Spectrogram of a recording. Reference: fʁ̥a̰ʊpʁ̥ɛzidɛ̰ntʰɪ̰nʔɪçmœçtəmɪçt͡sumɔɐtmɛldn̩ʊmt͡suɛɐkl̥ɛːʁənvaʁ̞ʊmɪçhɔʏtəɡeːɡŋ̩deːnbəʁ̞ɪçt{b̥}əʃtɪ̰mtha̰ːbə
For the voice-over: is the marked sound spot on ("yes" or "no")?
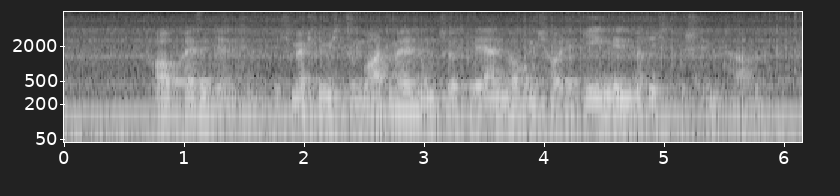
no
